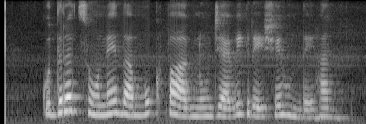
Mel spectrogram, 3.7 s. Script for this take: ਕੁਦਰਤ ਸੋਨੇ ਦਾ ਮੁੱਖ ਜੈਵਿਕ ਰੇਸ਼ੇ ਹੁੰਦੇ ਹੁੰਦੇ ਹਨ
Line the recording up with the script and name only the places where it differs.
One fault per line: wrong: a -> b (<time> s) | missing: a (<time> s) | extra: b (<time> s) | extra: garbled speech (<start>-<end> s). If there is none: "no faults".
extra: ਭਾਗ ਨੂੰ (1.7 s)
missing: ਹੁੰਦੇ (3.1 s)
